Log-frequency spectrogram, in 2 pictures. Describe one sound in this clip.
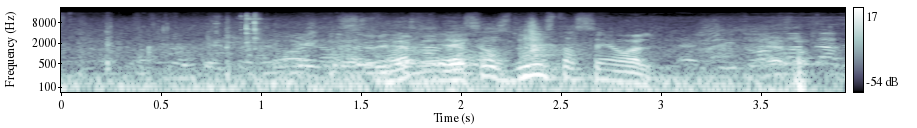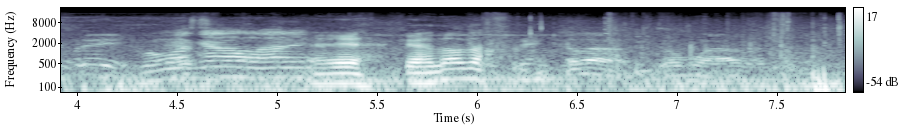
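A middle-aged man speaks with animation close by, outdoors.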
